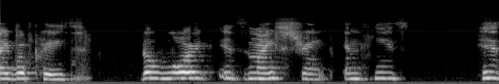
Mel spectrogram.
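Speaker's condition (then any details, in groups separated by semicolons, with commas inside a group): Cerebral palsy; affects fine motor skills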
